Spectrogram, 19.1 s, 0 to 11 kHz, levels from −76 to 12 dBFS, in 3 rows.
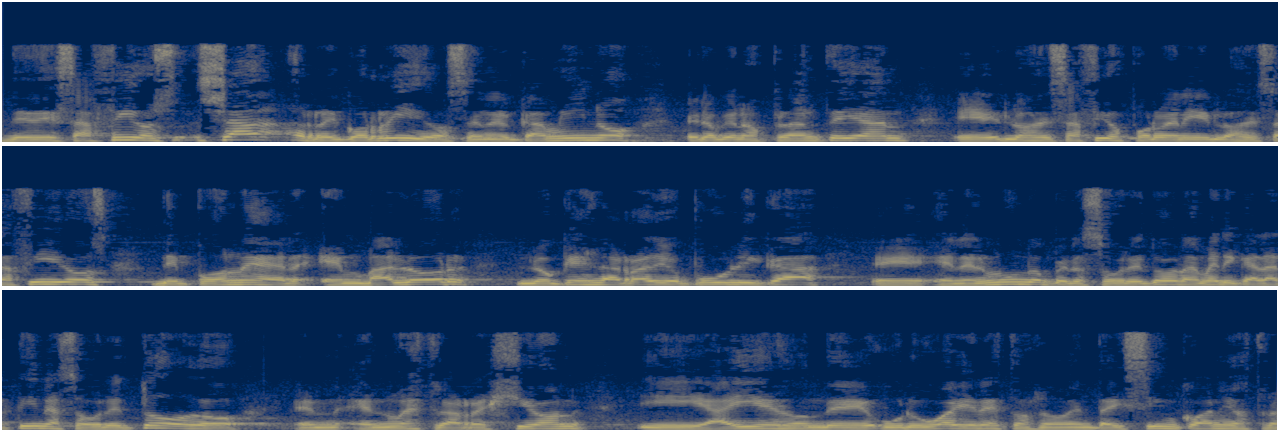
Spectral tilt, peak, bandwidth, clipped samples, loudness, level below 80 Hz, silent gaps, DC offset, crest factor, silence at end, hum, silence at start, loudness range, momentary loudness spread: -6.5 dB/octave; -2 dBFS; 8 kHz; under 0.1%; -16 LUFS; -58 dBFS; none; under 0.1%; 14 dB; 0 s; none; 0 s; 1 LU; 4 LU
